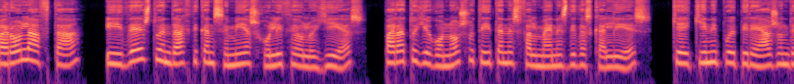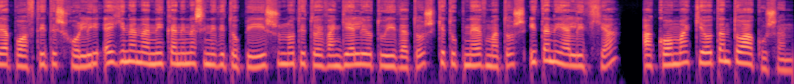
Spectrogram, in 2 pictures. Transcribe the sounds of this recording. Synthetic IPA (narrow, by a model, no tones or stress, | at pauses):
pɐɾo̞lɐːft̪ɐ | iːðe̞ːst̪ue̞nd̪ɐxθikɐnse̞miɐsxo̞liθe̞o̞lo̞ʝiɐs | pɐɾɐt̪o̞ʝe̞ɣo̞no̞so̞t̪iit̪ɐne̞sfɐlme̞ne̞zðiðɐskɐlie̞s | ce̞ːcinipue̞piɾe̞ɐzo̞nd̪e̞ɐpo̞ɐft̪it̪isxo̞liʔe̞ʝinɐnɐnikɐninɐsiniðit̪o̞piisuno̞t̪it̪o̞e̞vɐɲɟe̞lio̞t̪uiðɐt̪o̞sce̞t̪upne̞vmɐt̪o̞sit̪ɐniɐliθçɐː | ko̞mɐce̞o̞t̪ɐnt̪o̞ɐkusɐn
